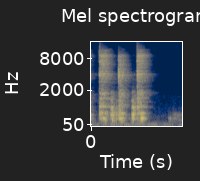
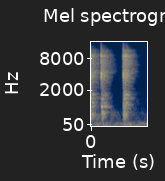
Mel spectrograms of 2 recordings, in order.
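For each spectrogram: First: petrified wood that knocks like stone. Second: petrified wood that sounds like stone.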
